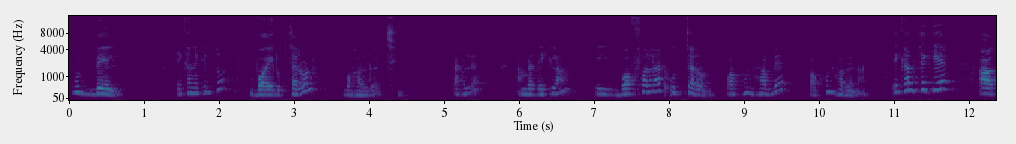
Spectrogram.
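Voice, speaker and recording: A woman teacher giving a grammar lesson on pronunciation, repeating example words slowly and answering her own questions. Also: medium pitch.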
